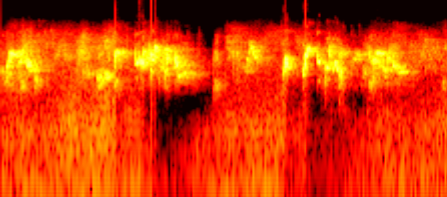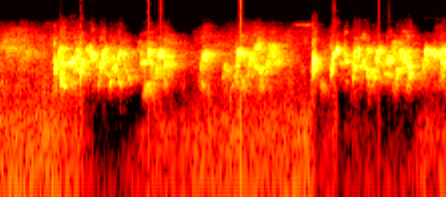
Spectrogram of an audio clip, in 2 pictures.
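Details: Two equally fierce Red-whiskered bulbuls sing against each other in controlled aggression, each trying to dominate by singing as often as possible (butir). Bursts of bright, chattering, warbled phrases come in quick succession, with brief pauses between them.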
